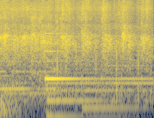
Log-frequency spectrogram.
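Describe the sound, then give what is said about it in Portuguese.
An audience applauds God in a dense, steady wash of clapping. Partway through, a sustained organ-like chord enters and holds underneath the clapping. “Aplaude a Deus, aplaude acreditam.”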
